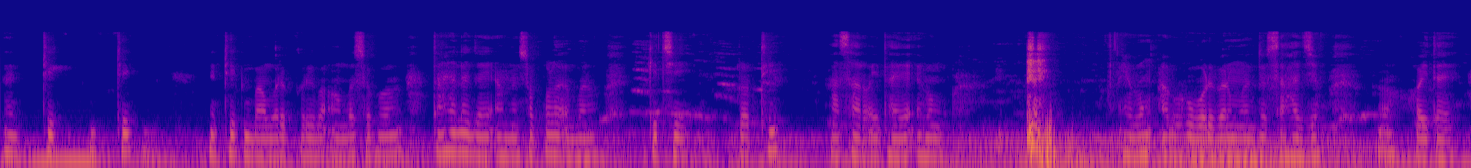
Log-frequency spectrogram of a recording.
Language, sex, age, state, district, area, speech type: Odia, male, 18-30, Odisha, Nabarangpur, urban, spontaneous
